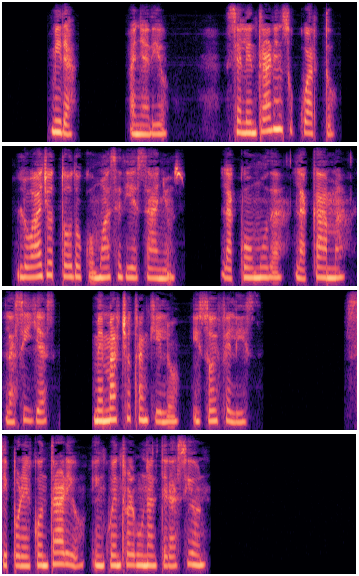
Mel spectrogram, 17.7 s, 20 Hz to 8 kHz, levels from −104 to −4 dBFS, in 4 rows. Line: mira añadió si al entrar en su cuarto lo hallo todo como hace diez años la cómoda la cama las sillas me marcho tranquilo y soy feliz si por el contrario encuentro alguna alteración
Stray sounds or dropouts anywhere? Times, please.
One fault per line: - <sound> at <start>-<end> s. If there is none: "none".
none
